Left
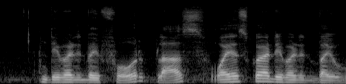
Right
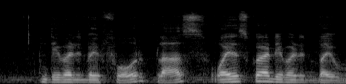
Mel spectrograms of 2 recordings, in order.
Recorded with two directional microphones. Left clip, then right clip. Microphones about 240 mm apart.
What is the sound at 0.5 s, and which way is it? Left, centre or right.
Speech, left.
